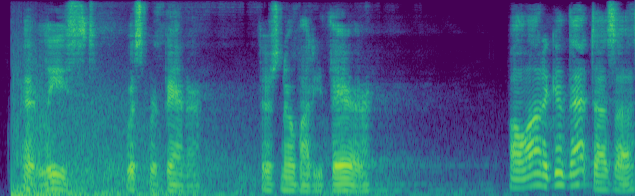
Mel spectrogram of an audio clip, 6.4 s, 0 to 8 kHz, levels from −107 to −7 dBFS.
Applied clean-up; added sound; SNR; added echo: none; Explosion; 13 dB; reverberation time 1.4 s.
